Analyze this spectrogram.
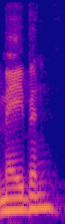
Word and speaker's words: Mabin: Mabin, that's how you say it.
